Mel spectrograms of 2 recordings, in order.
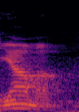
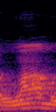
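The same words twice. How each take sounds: First: The word begins with a Y sound. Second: The word begins with an L sound. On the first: The speaker calls it right. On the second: The speaker calls it wrong.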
